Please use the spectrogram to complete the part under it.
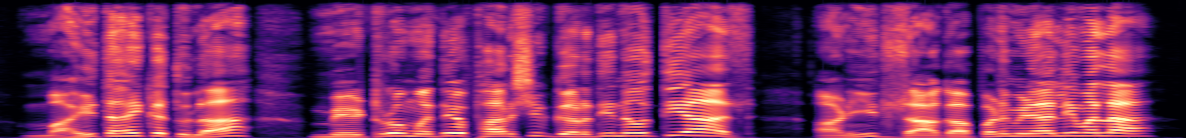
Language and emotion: Marathi, happy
